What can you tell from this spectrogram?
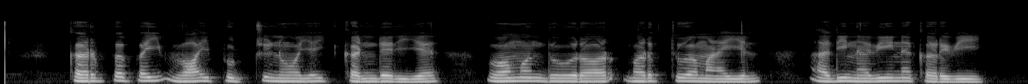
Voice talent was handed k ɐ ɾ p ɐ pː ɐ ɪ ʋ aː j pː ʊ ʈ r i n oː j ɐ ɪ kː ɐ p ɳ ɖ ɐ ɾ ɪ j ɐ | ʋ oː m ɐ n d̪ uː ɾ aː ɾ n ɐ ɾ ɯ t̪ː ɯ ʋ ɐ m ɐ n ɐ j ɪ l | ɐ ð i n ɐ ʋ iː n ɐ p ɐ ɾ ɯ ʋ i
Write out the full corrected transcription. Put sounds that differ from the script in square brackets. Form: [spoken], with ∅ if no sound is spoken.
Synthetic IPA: k ɐ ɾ p ɐ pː ɐ ɪ ʋ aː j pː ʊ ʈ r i n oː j ɐ ɪ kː ɐ [∅] ɳ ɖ ɐ ɾ ɪ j ɐ | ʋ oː m ɐ n d̪ uː ɾ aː ɾ [m] ɐ ɾ ɯ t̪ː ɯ ʋ ɐ m ɐ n ɐ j ɪ l | ɐ ð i n ɐ ʋ iː n ɐ [k] ɐ ɾ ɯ ʋ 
